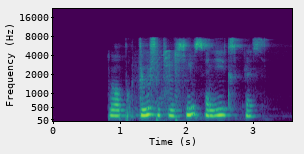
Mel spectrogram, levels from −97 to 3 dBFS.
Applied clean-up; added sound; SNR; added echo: neural mask model DeepFilterNet 3.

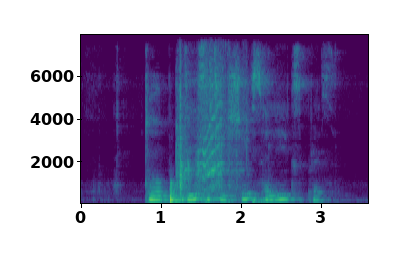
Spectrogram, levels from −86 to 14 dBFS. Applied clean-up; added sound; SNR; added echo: none; Engine starting; 6 dB; reverberation time 0.5 s.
